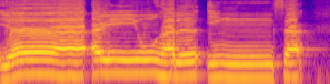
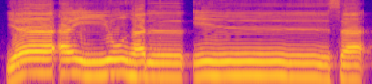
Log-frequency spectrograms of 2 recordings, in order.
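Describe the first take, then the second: First: The n is said clearly before the s. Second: The n is hidden as a nasal before s. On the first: The speaker calls it wrong. "Cara bacanya bukan" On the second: The speaker calls it right. "Nun mati bertemu dengan sin"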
